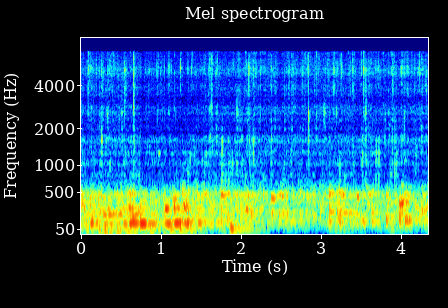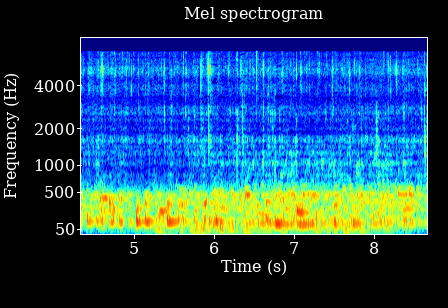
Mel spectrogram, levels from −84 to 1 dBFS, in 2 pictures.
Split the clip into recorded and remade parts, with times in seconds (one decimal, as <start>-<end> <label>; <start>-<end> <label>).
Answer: 0.0-0.9 recorded; 0.9-2.6 remade; 2.6-3.7 recorded; 3.7-6.2 remade; 6.2-8.7 recorded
